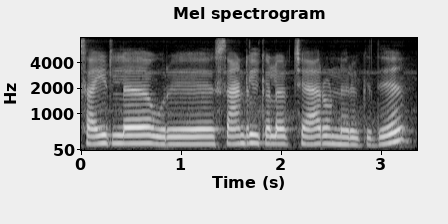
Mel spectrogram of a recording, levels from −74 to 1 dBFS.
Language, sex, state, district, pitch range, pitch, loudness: Tamil, female, Tamil Nadu, Kanyakumari, 195-215 Hz, 200 Hz, -15 LUFS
